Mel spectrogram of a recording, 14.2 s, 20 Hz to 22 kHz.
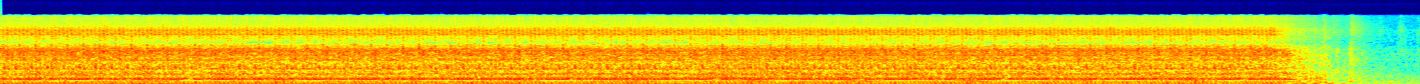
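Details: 2006 Ford 1.4 TDCi diesel at idle: a regular light knock, roughly three per second, steady until shut-off. Source not yet pinned down.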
